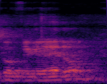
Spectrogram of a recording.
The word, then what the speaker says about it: Figeredo: Your guess is as good as mine on my pronunciation of my name. So to get it right for the first time, my name is Figeredo.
